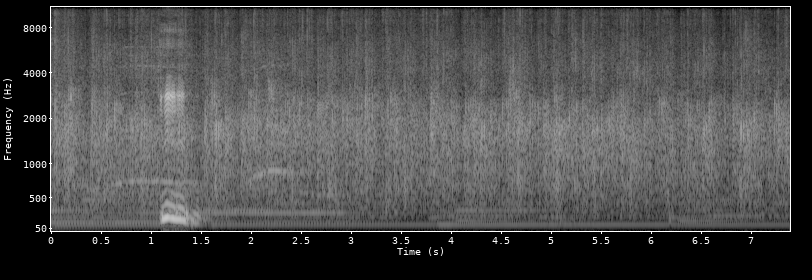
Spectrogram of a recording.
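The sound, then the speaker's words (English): A church audience claps hands to the Lord in thanks, a dense, steady wash of applause lasting several seconds, with a brief raised voice rising above it near the start and a low hum underneath. “Come on, let's clap our hands to the Lord and thank him.”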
